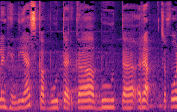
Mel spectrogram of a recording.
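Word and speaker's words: कबूतर: Okay, pura we call in Hindi as kabutar, kabutara. So four letters, ba. Second letter ba is having symbol of u. That's how we pronounce this word as kabutar.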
